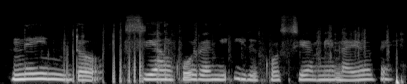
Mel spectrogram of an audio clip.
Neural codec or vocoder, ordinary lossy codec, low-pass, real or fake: vocoder, 24 kHz, 100 mel bands, Vocos; Opus, 32 kbps; 10.8 kHz; fake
